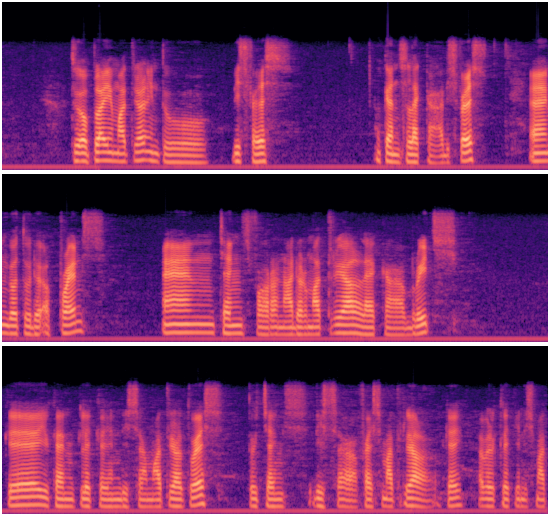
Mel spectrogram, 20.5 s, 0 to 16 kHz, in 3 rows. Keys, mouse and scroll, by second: 3.2 click, 10.5 click.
